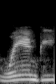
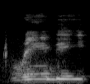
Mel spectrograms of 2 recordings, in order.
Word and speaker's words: Ran'D: my response is um you pronounce the name either rand randy some people even call me rain does shine but uh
